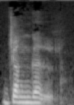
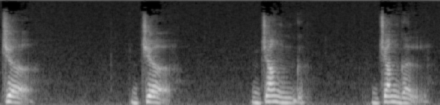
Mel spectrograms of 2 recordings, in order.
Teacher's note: We would notice vibration in the vocal cords. J is a voiced sound. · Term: j sound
